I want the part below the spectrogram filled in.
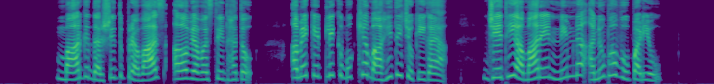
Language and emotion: Gujarati, sad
